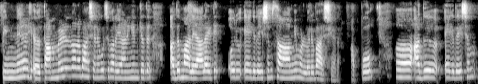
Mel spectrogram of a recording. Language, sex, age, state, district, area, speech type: Malayalam, female, 18-30, Kerala, Thrissur, rural, spontaneous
